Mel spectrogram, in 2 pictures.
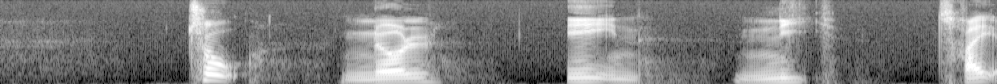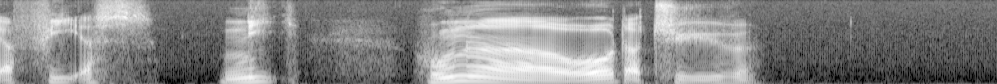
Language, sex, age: Danish, male, 69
